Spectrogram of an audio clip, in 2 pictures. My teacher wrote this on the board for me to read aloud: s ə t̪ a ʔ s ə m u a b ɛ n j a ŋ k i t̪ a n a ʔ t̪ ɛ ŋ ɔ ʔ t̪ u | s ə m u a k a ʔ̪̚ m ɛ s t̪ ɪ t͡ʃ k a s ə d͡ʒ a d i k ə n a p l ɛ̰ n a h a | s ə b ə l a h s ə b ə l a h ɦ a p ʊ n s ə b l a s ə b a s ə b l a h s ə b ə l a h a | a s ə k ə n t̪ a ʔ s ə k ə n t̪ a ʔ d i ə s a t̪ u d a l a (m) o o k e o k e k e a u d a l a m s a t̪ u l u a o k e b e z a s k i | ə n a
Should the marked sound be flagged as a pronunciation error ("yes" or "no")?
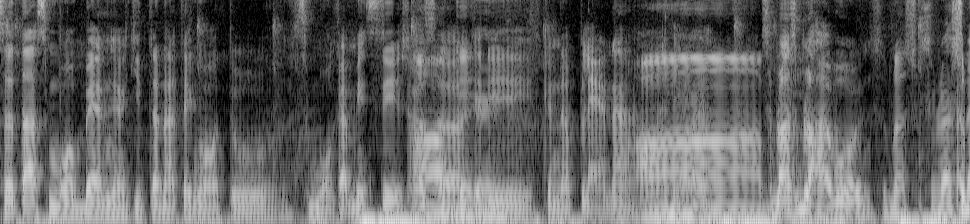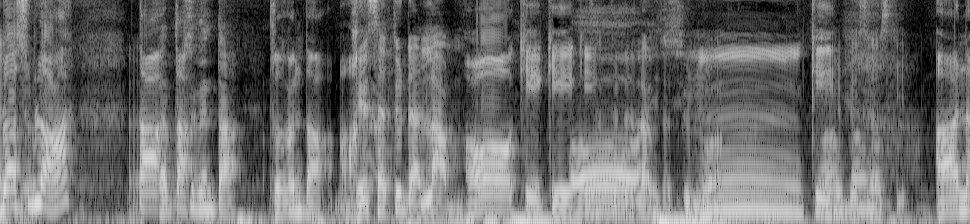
no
